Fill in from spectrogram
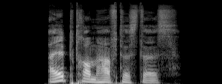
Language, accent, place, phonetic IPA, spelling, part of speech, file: German, Germany, Berlin, [ˈalptʁaʊ̯mhaftəstəs], alptraumhaftestes, adjective, De-alptraumhaftestes.ogg
- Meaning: strong/mixed nominative/accusative neuter singular superlative degree of alptraumhaft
